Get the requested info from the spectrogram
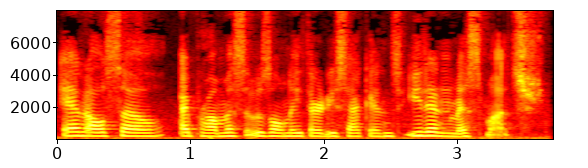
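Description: A podcast host recording a quick aside on her phone's voice memo app, explaining a cut in an apologetic way. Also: mid-range voice, little pitch movement.

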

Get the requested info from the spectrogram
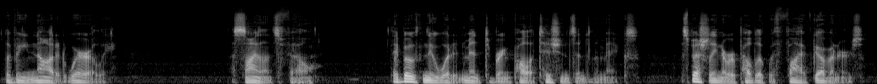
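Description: A man with a gravelly, husky voice reading scripted narration for a radio play. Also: low voice, expressive, a little fast, no echo.

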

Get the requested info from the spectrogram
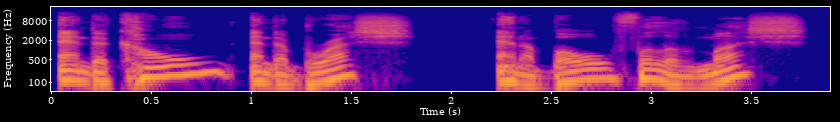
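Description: Guy reading a kids picture book for bedtime, real slow and measured, dry close sound. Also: lowish voice, sing-song, husky, no room sound. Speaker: podcast host reading a children's picture book. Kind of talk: bedtime story read aloud.

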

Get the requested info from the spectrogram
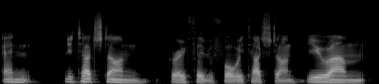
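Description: A man co-hosting a podcast, with a low, smooth voice. He asks long questions that wander and restart often. The recording is dry and close. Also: fairly even intonation, measured pace, no echo. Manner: rambling questions with many restarts and "like". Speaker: podcast co-host. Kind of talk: casual interview chat.

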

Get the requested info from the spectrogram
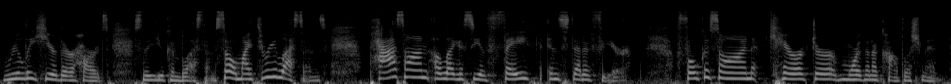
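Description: A woman in her forties speaks in a loud, quick, earnest way, with a slightly high voice. She hosts a faith-based talk for mothers and often repeats words as she starts a thought again. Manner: loud and fast-talking.

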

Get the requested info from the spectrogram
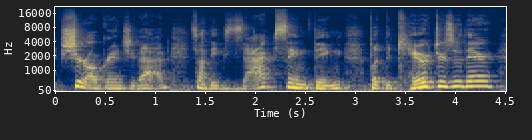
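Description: A woman's voice: low-pitched, sing-song, normal speed. A woman hosting a podcast, chatting and debating casually in an insistent, bantering way. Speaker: podcast host.

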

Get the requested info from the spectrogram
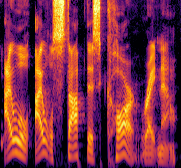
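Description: A man's voice: medium pitch, big pitch swings, a little slow, slightly rough, dry recording, clean studio sound. A man co-hosting a casual podcast, a drummer, joking and self-mocking, his voice a bit stuffed up today. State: voice stuffed up, deeper than usual. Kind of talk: casual chat.

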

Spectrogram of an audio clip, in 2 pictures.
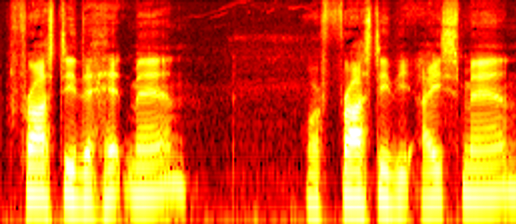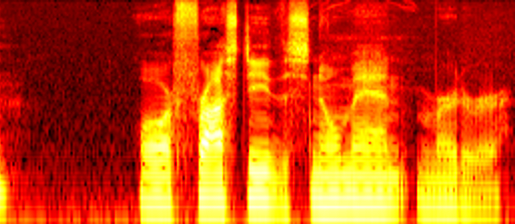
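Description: A man co-hosting a comedy podcast, chatting casually in a deadpan, mock-earnest way. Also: medium pitch, slow, smooth, no echo, clean studio sound. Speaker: podcast co-host.

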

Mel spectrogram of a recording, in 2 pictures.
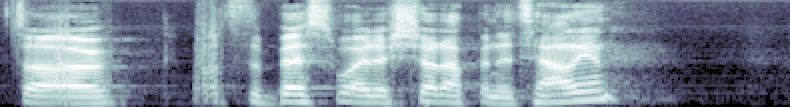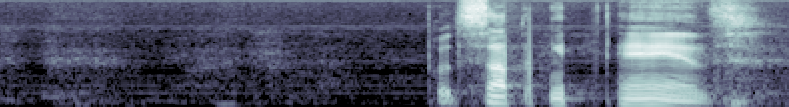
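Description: Gravelly bright-voiced New pastor. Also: male voice, medium pitch, moderate pace. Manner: chatty, self-joking, many fillers. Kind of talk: casual sermon to a congregation. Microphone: handheld microphone.

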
